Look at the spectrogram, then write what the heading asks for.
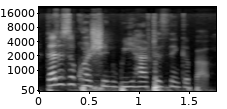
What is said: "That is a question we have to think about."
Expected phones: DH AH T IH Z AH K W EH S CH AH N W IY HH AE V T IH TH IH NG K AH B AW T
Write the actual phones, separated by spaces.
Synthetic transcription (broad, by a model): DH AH T IH Z AH K W EH S CH AH N W IY HH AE F T IH TH IH NG K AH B AW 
